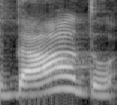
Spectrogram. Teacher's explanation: ao produzir o D de dado, a ponta da língua toca os alvéolos superiores.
